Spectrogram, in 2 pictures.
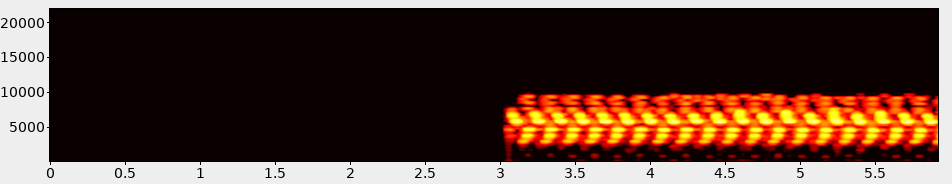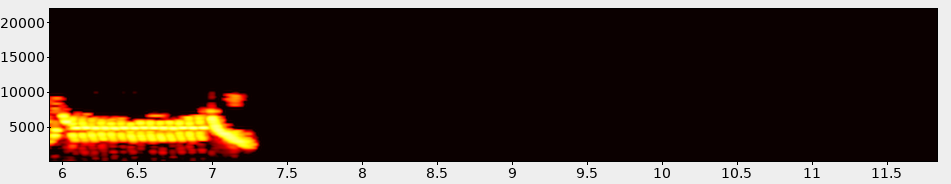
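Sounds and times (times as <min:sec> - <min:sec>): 
European goldfinch singing: 0:03.1 - 0:07.3.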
